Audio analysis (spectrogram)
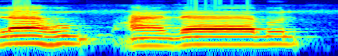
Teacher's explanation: ada mim sukun bertemu dengan huruf ain, jadi harus dibaca jelas, dinamakan izhar syafawi. Karena di sini yang disukunkan adalah huruf mim, bukan nun atau tanwin.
